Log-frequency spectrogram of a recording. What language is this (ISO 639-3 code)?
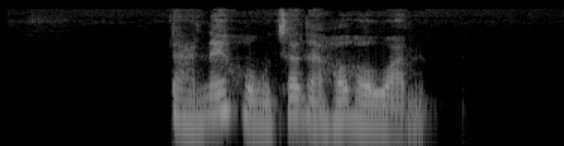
yue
